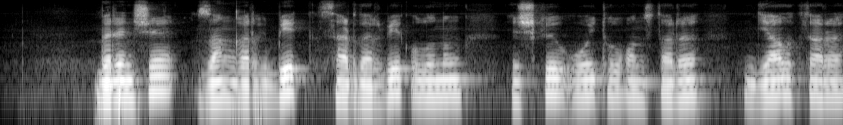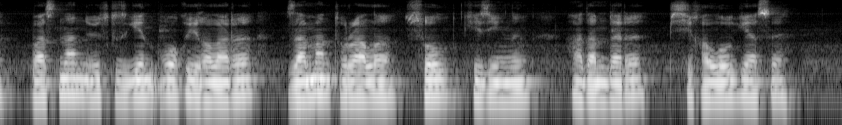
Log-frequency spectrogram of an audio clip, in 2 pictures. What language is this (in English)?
Kazakh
